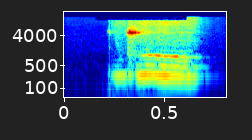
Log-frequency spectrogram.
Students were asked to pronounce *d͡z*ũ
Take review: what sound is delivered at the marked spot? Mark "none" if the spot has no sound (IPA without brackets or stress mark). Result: d͡z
